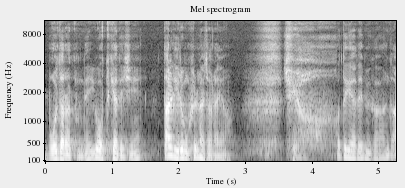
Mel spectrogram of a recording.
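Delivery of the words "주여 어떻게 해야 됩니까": desperate whispered plea; whispered prayer. Retold or imitated. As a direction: murmur a prayer in panic. Desperate prayer for his daughter. (간절한 속삭임 기도)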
